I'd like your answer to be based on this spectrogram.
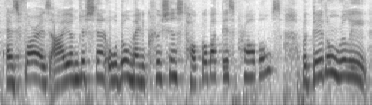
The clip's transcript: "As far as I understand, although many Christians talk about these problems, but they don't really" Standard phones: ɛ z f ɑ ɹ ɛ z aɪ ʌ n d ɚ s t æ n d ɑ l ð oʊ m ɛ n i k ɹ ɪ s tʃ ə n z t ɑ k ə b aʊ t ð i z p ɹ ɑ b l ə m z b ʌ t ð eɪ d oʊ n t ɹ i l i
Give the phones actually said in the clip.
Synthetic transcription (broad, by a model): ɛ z f ɑ ɹ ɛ z aɪ ʌ n d ɚ s t æ n d ɑ l ð oʊ m ɛ n i k ɹ ɪ s tʃ ə n z t ɑ k ə b aʊ t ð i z p ɹ ɑ b l ə m z b ʌ t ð eɪ d oʊ n t ɹ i l i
